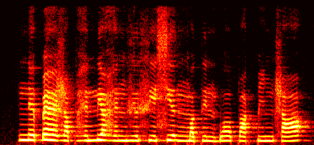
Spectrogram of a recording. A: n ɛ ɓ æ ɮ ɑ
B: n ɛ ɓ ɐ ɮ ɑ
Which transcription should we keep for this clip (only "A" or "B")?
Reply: A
